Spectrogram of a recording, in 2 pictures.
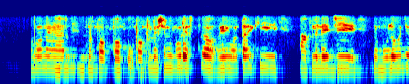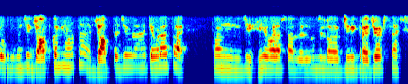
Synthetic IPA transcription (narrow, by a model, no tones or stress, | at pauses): ɦonaɦjaɾt̪əpɔppɔpjuleɕənmuɽəst̪əɦeɦot̪aekiː | apljaled͡ʑimuləm̤əɳd͡zem̤əɳd͡zed͡ʑɔbkəmiːɦot̪ad͡ʑɔb̚t̪əd͡ʑeʋɽaɦet̪eʋɽat͡saɦe | pəɳd͡ʑiɦeʋəɽat͡saɾlelm̤əɳd͡zelɔd͡ʑiɦeɡɾæd͡ʑueʈsaɦe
